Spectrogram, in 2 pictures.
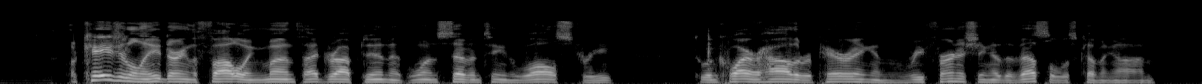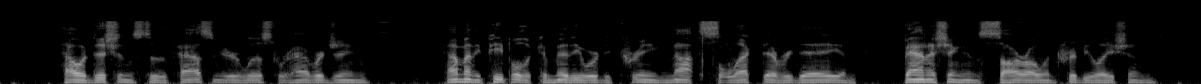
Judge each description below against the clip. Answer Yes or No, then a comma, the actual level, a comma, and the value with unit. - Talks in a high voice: No, low, 105 Hz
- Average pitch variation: Yes, average, 3.3 semitones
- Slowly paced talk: Yes, slow, 125 wpm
